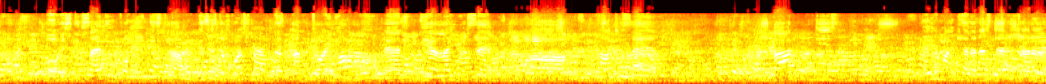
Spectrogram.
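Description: Speech: a woman talking close up, over the chatter of a crowd in a large hall.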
